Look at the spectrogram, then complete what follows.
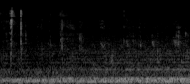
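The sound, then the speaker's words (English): A small pet monkey gives off quick, faint squeaks and chittering, mouse-like sounds, scattered over a low steady hum with no one talking. “Hear those mouse sounds?”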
